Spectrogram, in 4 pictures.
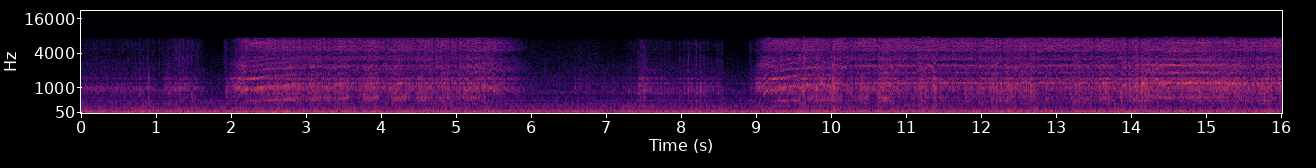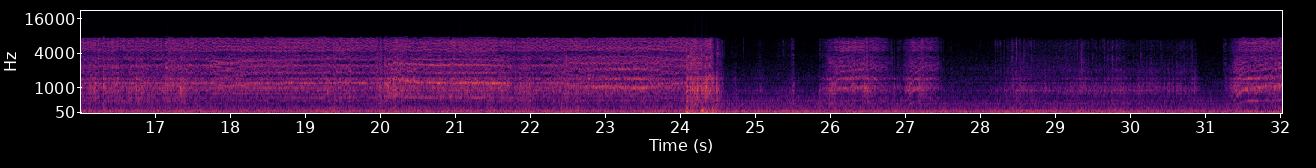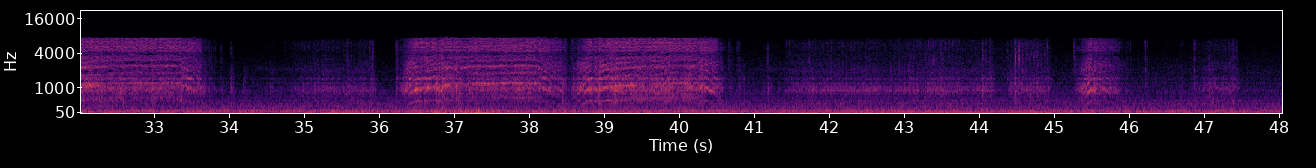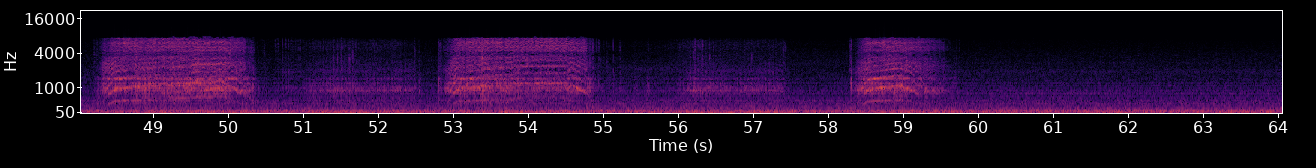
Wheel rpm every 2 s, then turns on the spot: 20, 130, 110, 10, 60, 160, 160, 160, 160, 160, 160, 160, 60, 40, 20, 40, 120, 10, 110, 110, 40, 20, 10, 10, 110, 30, 70, 60, 20, 50, 0, 0.
0-2 6-8 24-26 28-30 40-44 50-52 54-58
